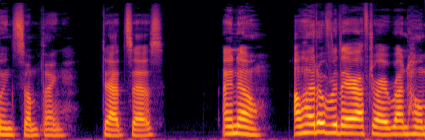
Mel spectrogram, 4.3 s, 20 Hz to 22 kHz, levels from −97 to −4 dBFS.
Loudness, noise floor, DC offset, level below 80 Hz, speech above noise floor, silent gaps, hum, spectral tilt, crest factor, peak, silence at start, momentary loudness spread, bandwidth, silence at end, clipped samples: -19 LUFS; -57 dBFS; under 0.1%; -54 dBFS; 38 dB; none; none; -5 dB/octave; 16 dB; -4 dBFS; 0 s; 14 LU; 20 kHz; 0 s; under 0.1%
